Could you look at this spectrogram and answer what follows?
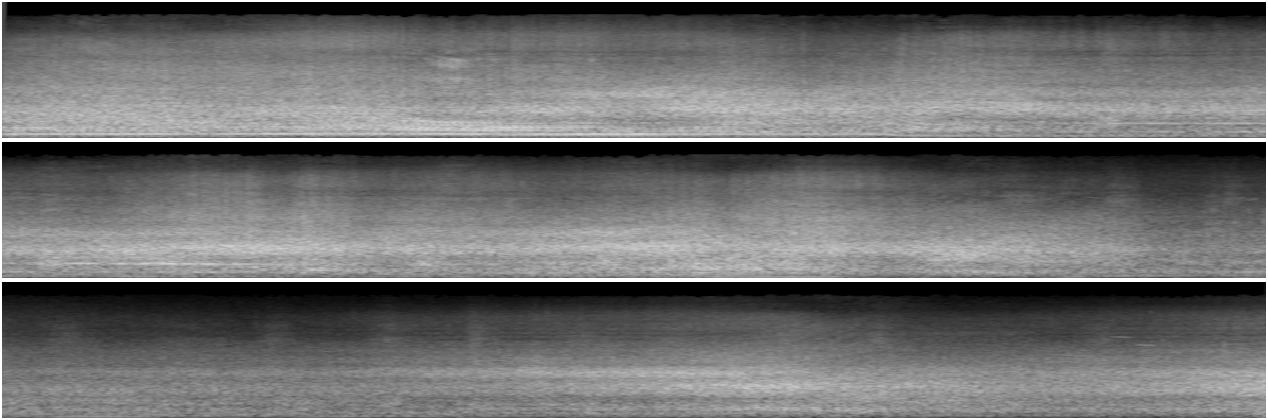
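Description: Road traffic on a wet two-lane highway: cars and trucks passing one after another, their tyre hiss swelling and fading as each goes by. A low engine drone sounds through the first several seconds, and the traffic eases for a few seconds past the middle.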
